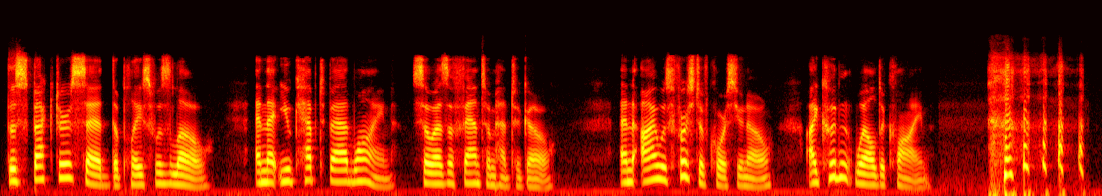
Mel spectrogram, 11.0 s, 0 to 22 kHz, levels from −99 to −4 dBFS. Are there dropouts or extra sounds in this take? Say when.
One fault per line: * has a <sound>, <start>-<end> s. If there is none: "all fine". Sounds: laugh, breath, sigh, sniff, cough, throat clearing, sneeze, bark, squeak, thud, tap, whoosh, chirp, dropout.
* has a laugh, 9.9-10.9 s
